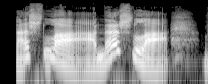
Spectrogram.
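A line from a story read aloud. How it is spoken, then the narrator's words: Sudden exclamation, sorceress. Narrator (Russian): воскликнула вдруг волшебница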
